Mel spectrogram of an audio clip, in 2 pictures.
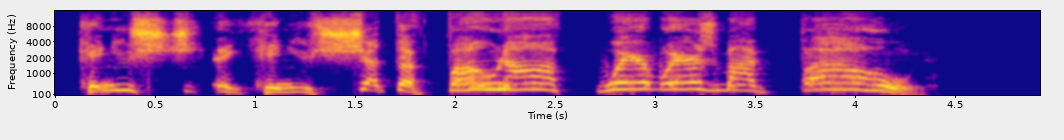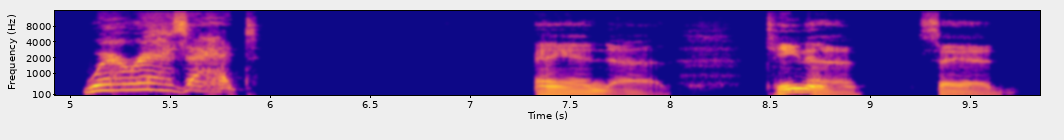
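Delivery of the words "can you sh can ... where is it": very high-pitched, shrill yelling. Retelling how L P yelled about the phone: imitating L P yelling. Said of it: "L P starts yelling".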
